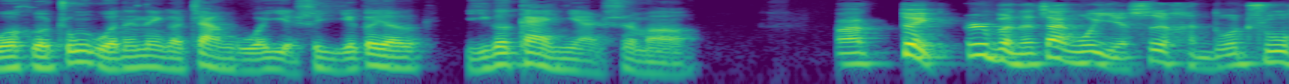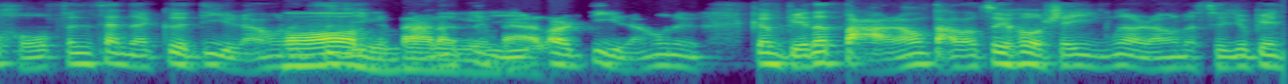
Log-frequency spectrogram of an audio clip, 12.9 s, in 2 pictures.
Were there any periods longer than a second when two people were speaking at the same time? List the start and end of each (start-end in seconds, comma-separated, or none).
7.8-9.3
